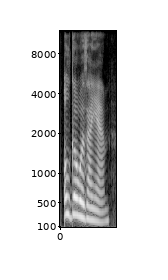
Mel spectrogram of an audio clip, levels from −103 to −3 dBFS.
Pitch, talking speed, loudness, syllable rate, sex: 230 Hz, 285 wpm, -16 LUFS, 6.2 syllables/s, female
